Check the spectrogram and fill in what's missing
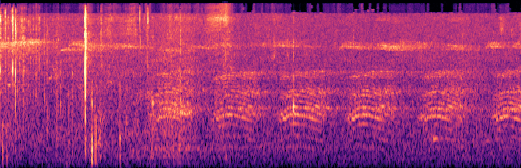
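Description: A crow gives a series of hoarse, harsh caws, roughly one every second, with a sharp click near the start and faint outdoor background.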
